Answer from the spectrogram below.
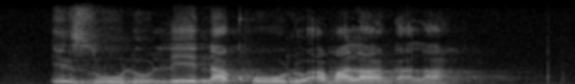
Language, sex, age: South Ndebele, male, 29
